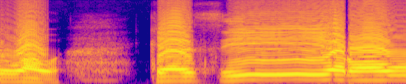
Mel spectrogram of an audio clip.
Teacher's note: kita memasukkan tanwinnya kepada huruf wau ya. Kemudian ditahan disertai dengan ghunah atau idgham alghunah. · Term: idgham bighunah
